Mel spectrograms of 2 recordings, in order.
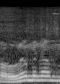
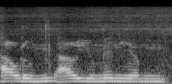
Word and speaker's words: aluminum: But I heard it called aluminum my whole life, and that's all I know. And I'm not going to start calling it aluminium, whatever. Too many syllables.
